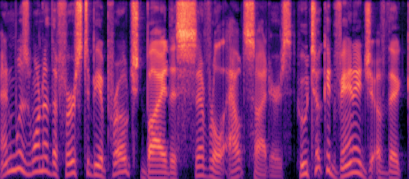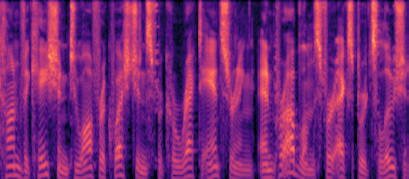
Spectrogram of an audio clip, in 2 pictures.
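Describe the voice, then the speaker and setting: The voice has vocal fry and very wide pitch swings at a moderate pace. The recording is very clean, with a silent background. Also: man. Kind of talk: audiobook horror narration.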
